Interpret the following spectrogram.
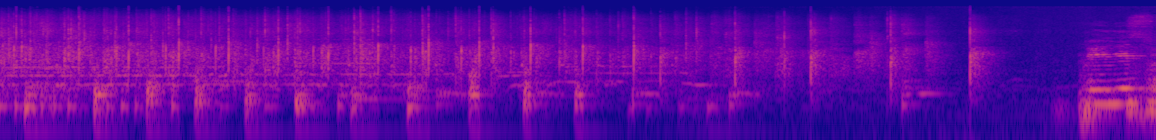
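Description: A congregation clapping hands together in a quick, steady rhythm while voices sing along; the clapping and singing thin out and die away about a second before the end.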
